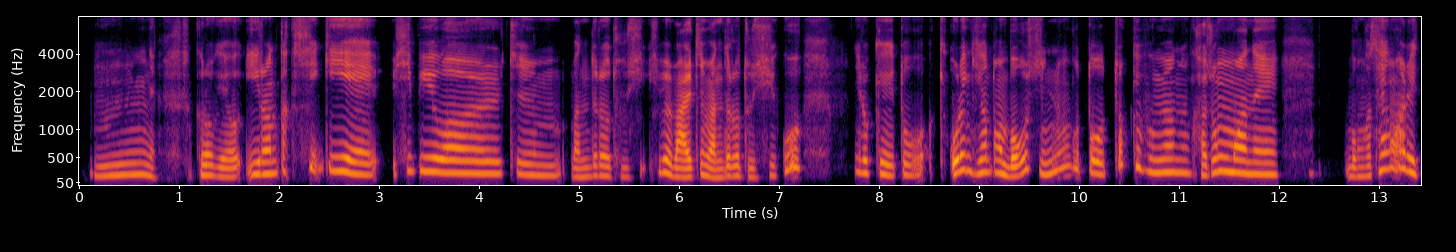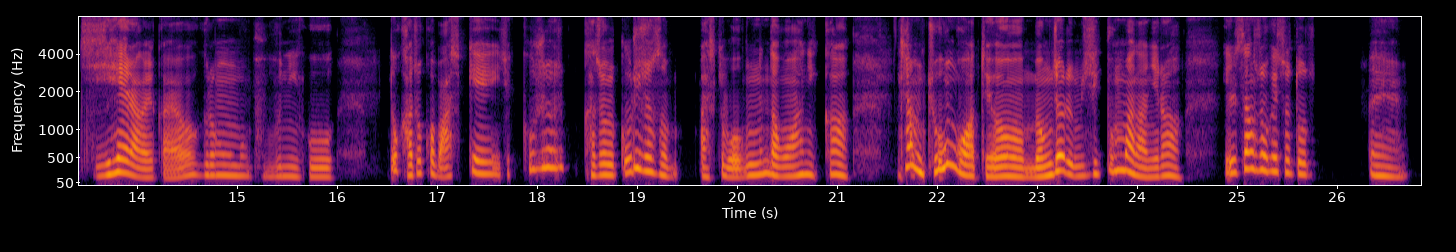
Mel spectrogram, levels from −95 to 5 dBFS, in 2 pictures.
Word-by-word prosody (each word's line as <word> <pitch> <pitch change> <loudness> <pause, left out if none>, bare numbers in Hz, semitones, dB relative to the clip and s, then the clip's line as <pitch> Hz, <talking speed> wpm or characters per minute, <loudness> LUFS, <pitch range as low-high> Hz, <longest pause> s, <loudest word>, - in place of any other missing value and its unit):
음 185 +3 -3 0.4
그러게요. 165 -4 0
이런 210 +2 +2
딱 - - -8
시기에 255 - +1 0.2
12 255 -1 -2
월쯤 215 -5 +1
만들어 160 +3 -3
두시 155 -2 -12
12 235 - -10
월 225 - +5
말쯤 155 +3 +3
만들어 165 +3 +1
두시고 180 - -4 0.5
이렇게 220 -5 0
또 190 -2 -4 0.2
오랜 270 +3 +6
기간동안 230 -2 +1
먹을 170 - +4
수 230 - -7
있는 275 - -2
것도 235 -9 0
어떻게 205 +10 -4
보면은 235 -2 -1
가족만의 210 -1 +2 0.7
뭔가 165 +1 -4
생활의 280 - +1
지혜랄까요? 185 -3 +1
그런 185 -2 -4
부분이고 160 -2 -6 0.5
또 - - 0
가족과 210 +3 -2
맛있게 210 +5 -1
이제 - - -9
꾸주 315 +2 -2 0.2
가족을 190 0 +1
꾸리셔서 230 - +1 0.3
맛있게 165 +2 -5
먹는다고 185 +1 +1
하니까 195 0 -1 0.5
참 320 - +4
좋은 315 - +3
것 200 - +6
같아요. 165 -2 +4
명절 190 +11 +5
음식뿐만 205 +7 0
아니라 160 +1 -1 0.4
일상 275 +8 +3
속에서도 245 -7 0 0.6
네. 170 -2 -3
200 Hz, 270 characters per minute, -25 LUFS, 175-235 Hz, 0.7 s, 오랜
